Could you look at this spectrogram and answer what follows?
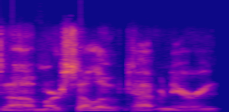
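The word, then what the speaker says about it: Marcello Tavernari: Would you state your name and spell it for the record, please? Yes, Marcelo Tavaneri, MarcelloTavernari.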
